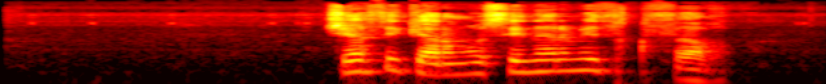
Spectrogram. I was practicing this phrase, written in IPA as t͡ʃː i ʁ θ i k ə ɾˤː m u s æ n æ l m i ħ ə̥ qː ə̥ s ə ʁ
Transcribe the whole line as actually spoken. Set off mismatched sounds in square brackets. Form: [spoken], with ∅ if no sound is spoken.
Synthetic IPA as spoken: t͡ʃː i ʁ θ i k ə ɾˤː m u s [i] n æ [ɾ] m i [θ] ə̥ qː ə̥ [f] ə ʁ

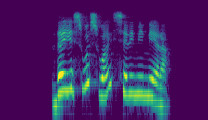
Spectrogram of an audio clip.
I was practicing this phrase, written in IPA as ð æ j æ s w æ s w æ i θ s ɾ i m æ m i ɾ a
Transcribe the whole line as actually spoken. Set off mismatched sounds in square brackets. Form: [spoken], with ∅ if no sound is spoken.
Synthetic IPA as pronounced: ð æ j æ s w æ s w æ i θ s ɾ i m [i] m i ɾ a

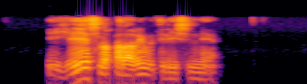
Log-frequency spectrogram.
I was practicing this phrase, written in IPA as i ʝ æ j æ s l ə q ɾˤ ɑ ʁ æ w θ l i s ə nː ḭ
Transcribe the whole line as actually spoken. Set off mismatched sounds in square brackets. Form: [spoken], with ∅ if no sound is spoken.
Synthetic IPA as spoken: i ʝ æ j æ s l ə q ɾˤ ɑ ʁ [i] w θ l i s ə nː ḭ

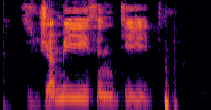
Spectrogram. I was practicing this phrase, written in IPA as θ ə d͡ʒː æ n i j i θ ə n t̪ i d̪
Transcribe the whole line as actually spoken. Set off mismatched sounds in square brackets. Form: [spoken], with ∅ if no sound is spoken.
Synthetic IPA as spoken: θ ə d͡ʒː æ [m] i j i θ ə n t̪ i d̪

